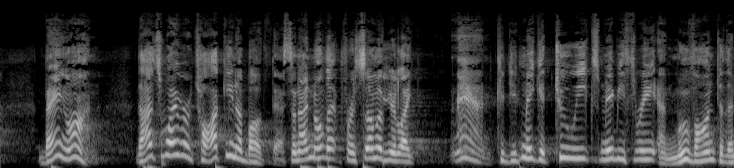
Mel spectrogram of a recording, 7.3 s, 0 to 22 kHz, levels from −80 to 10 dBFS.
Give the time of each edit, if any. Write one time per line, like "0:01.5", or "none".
0:03.8
0:05.2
